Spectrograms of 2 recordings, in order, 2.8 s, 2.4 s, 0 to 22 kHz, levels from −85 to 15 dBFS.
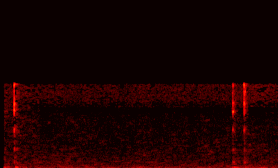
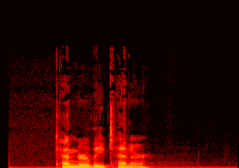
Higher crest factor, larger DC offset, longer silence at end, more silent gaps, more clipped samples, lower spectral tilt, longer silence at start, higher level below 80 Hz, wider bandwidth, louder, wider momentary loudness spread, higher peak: first, 36 dB vs 20 dB; neither; second, 0 s vs 0.9 s; neither; neither; second, -1.5 dB/octave vs -6.5 dB/octave; second, 0.05 s vs 0.55 s; second, -68 dBFS vs -54 dBFS; second, 11.5 kHz vs 15.5 kHz; second, -44 LUFS vs -24 LUFS; first, 19 LU vs 13 LU; second, -16 dBFS vs -6 dBFS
